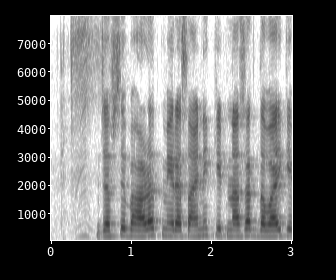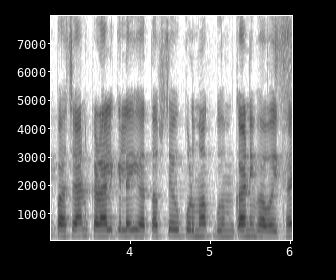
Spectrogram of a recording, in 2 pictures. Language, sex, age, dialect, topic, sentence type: Magahi, male, 18-24, Western, agriculture, statement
